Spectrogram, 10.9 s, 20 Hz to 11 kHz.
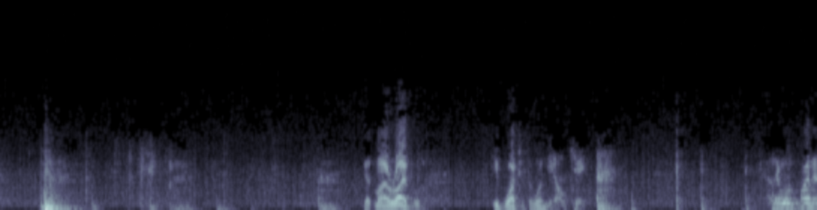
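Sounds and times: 
door of a shack in the woods slamming shut: 0:00.6 - 0:01.0
speech: 0:04.9 - 0:05.8, 0:06.6 - 0:08.1, 0:10.3 - 0:10.8.

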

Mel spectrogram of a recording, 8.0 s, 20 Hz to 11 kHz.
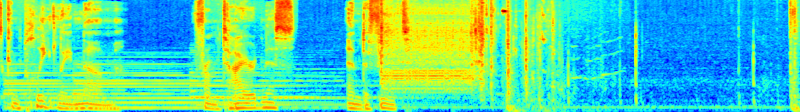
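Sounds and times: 
speech: 0:00.0 - 0:01.2, 0:02.0 - 0:04.4
door latch click: 0:04.7 - 0:05.4.

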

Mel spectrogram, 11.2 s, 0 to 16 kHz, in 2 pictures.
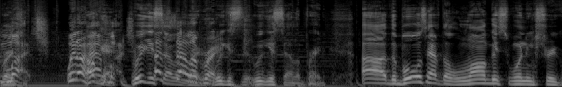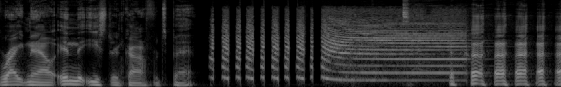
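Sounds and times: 
speech: 0:00.0 - 0:07.7, 0:10.1 - 0:11.2
laughter: 0:00.8 - 0:02.5, 0:10.1 - 0:11.2
air horn blasts: 0:08.6 - 0:10.6.

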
